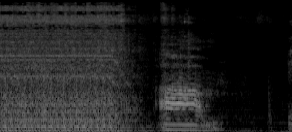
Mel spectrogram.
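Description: Sewing machine running while quilting a table runner, a steady loud mechanical whir for just over a second before it stops, followed by a brief tonal sound and quieter room noise.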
